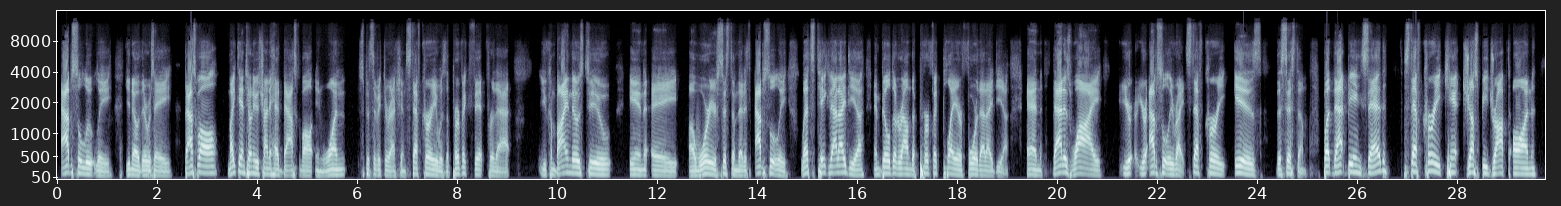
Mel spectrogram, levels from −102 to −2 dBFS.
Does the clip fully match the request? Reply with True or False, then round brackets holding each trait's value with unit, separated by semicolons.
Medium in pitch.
False (120 Hz)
